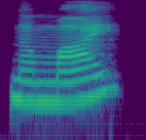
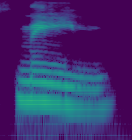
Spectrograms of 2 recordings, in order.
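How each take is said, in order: First: It ends with a sounded final vowel. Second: It ends with a silent final vowel. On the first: This is the older form of the word. "In Middle English, the word name pronounced as namai" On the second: This is the modern form of the word. "how we say it today with a long A and a, a voiceless E"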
